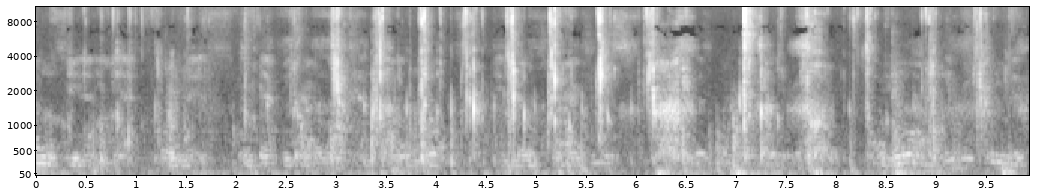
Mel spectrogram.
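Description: A boy chews and smacks his lips.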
